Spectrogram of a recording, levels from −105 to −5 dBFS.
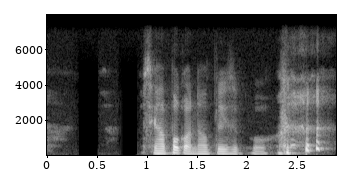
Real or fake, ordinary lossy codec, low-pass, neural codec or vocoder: real; none; 7.2 kHz; none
